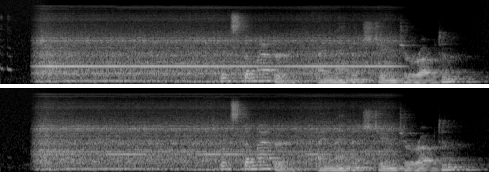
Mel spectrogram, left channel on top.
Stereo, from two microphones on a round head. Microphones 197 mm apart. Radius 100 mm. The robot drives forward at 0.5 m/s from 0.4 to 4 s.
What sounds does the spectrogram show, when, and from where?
2.2 s a man speaking: 10° right (ahead or behind), 0.9 m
